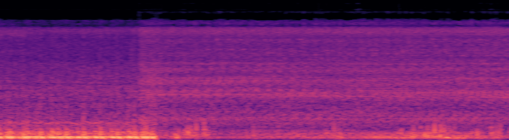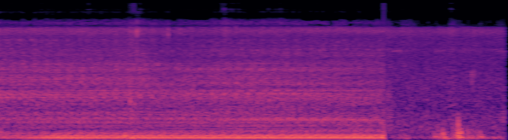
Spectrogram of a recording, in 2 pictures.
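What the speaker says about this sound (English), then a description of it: "little man on his tractor" A tractor engine rumbles steadily at low pitch, loud at first, then quieter and uneven with some clattering, before cutting off near the end.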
